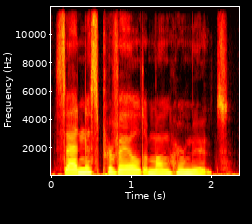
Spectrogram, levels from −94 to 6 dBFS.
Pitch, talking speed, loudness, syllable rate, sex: 220 Hz, 125 wpm, -14 LUFS, 4.2 syllables/s, female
